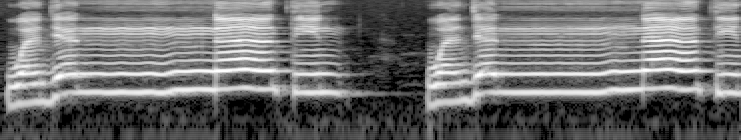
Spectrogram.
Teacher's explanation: Jangan tergesa-gesa bacanya dengan menahan dulu huruf nun sebanyak 2 harokat. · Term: gunnah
